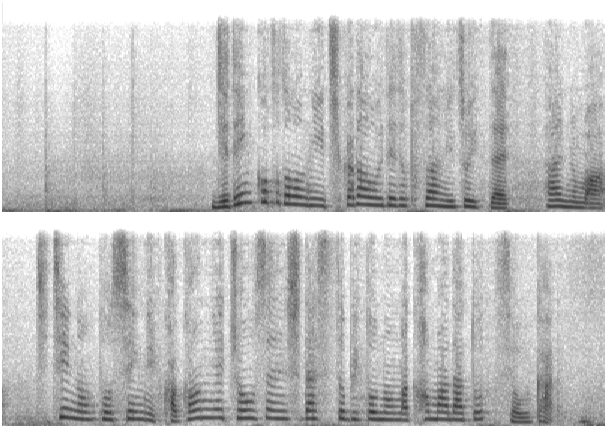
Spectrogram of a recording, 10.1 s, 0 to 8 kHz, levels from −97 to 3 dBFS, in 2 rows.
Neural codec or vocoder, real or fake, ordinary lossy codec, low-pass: codec, 16 kHz in and 24 kHz out, 0.4 kbps, LongCat-Audio-Codec, fine tuned four codebook decoder; fake; none; 7.2 kHz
